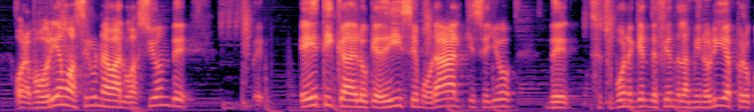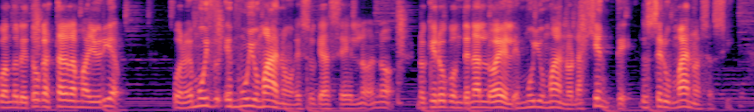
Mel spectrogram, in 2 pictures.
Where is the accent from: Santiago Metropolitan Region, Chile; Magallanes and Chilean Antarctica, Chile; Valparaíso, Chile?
Santiago Metropolitan Region, Chile; San Bernardo; fui concejal de San Bernardo, mi ciudad natal además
